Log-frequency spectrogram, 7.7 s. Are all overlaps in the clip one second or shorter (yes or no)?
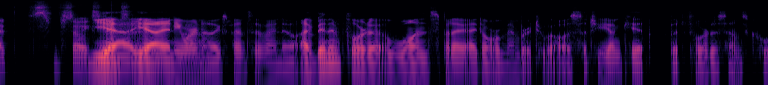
no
